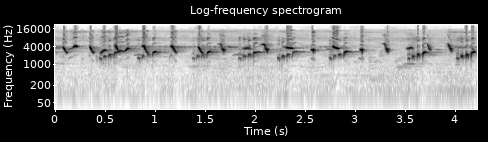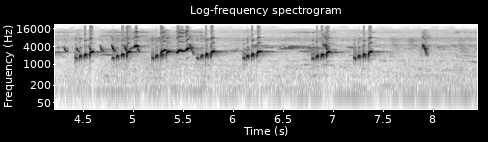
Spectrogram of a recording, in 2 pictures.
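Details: Energetic golden kutilang bulbul song used to train caged birds: dense runs of bright rising chirps for several seconds, then sparser single notes toward the end.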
